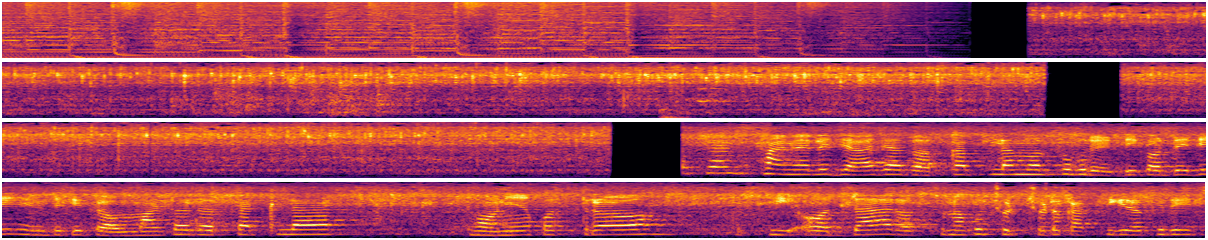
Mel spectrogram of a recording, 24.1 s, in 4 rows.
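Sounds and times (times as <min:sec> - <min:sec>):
background music: 0:00.0 - 0:04.8
chicken sizzling in oil: 0:05.2 - 0:24.0.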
